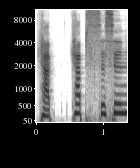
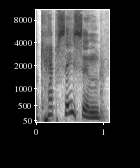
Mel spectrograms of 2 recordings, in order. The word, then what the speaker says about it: capsaicin: ingredient in those Peppers is called I'm gonna pronounce it wrong but capsicin capsaicin capsizing but no capsaicin is in any pepper it just depends on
